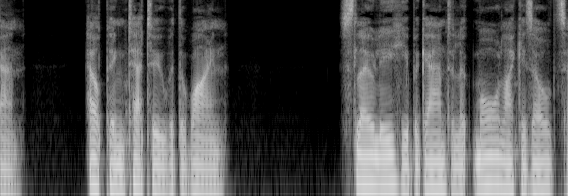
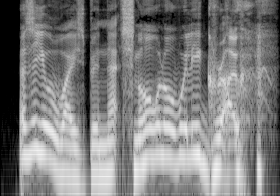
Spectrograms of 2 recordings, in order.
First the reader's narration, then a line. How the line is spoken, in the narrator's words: asked the bald-headed man, laughing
